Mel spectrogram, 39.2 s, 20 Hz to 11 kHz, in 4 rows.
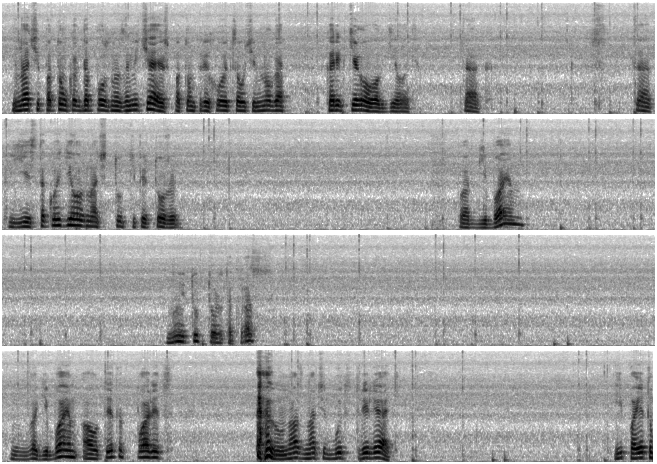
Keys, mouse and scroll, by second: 1.9-4.1 middle drag, 4.7 click, 6.0 shift+click, 6.8 shift+click, 8.2 middle click, 9.6 middle click, 11.0 r, 16.4 middle click, 18.8 shift+click, 19.3 shift+click, 19.9 shift+click, 20.7 middle click, 22.6 r, 24.1 middle click, 26.7 middle click, 27.9 r, 31.1 middle click, 33.9 click, 34.9 middle click, 35.6 middle click, 36.8 r.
